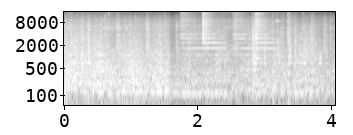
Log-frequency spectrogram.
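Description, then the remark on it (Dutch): Metal wheels of a very old small mine cart, a kind of little train wagon, rattle steadily along rails, a continuous clattering rumble with a few sharper squealing scrapes, fairly loud. “De kaart is het, het eigenlijk is een soort treinwagonnetje, hè? De wieltjes ervan.”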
